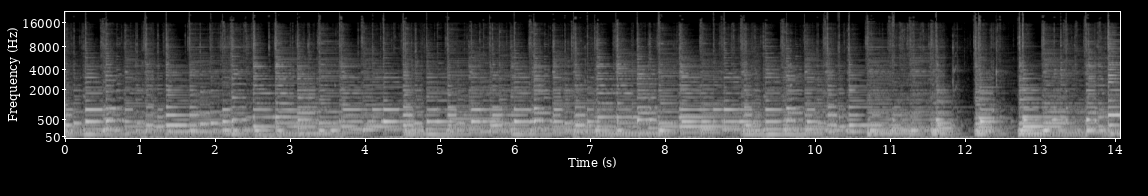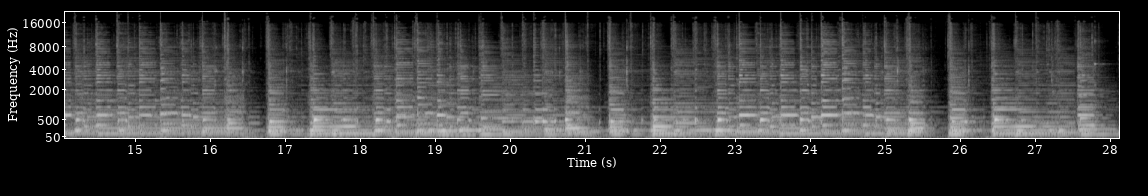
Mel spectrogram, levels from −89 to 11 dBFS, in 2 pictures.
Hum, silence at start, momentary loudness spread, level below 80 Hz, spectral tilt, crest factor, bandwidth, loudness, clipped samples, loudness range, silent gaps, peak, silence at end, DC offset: none; 0 s; 6 LU; -48 dBFS; -6 dB/octave; 18 dB; over 20 kHz; -20 LUFS; under 0.1%; 2 LU; none; -2 dBFS; 0 s; under 0.1%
